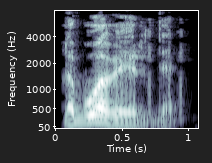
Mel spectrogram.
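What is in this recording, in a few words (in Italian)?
"bua verde", vocabolario dialettale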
